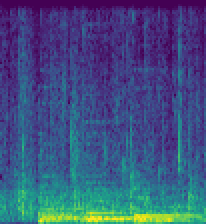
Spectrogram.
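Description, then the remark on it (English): An audience breaks into steady, dense clapping for the Lord that starts abruptly and keeps going, with a sustained keyboard chord ringing underneath. “Give the Lord a clap of me, someone.”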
